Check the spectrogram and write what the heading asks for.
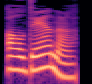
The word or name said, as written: aldana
